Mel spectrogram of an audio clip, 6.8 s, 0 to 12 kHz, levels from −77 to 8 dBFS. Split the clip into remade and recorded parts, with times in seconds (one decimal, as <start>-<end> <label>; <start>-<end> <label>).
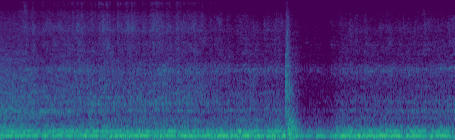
0.0-1.1 remade; 1.1-6.8 recorded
